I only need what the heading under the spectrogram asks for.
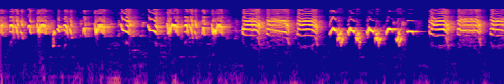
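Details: Lure song of an Oriental magpie-robin (kacer), said to be full of fills and used to stir other magpie-robins: continuous high chattering phrases, shifting partway into clear repeated downslurred whistles and brisk note sequences.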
